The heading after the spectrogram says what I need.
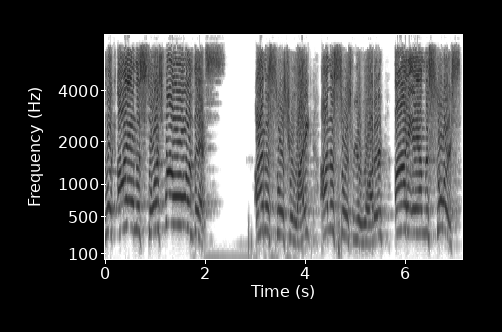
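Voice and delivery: high, forceful proclamation; crying out. Retold or imitated. Preacher voicing Jesus crying out to the crowd, high and emphatic. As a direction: cry it out as a bold claim over a crowd. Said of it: "Jesus cries out saying".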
